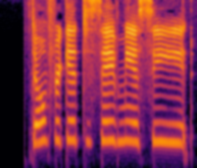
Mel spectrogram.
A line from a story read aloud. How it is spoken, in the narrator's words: she called out after him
